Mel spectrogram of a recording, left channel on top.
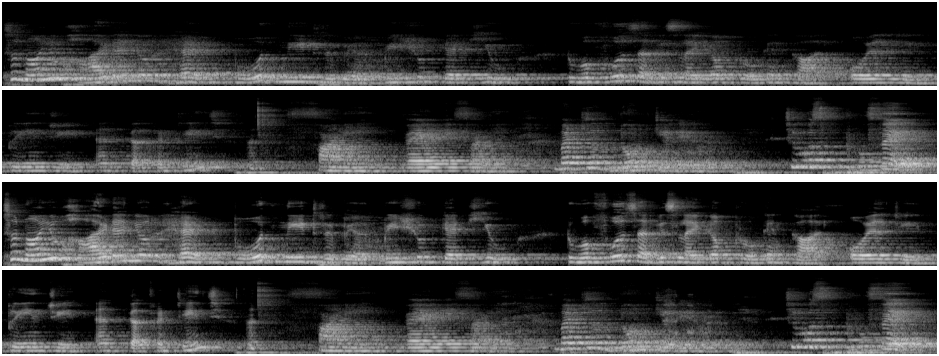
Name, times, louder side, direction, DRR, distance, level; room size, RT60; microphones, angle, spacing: voice 1, 0.0-5.3 5.7-12.0 14.3-14.9 16.0-16.9, right 3 dB, 85° right, 0.5 m, -21 dB
voice 2, 12.5-14.4 14.9-16.4 17.2-18.4, equal, 20° left, 2.3 m, -21 dB
11.5 x 7.9 x 3.2 m
head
